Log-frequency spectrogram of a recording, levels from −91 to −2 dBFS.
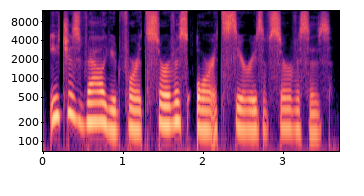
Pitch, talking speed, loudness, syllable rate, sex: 175 Hz, 180 wpm, -18 LUFS, 5.0 syllables/s, female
